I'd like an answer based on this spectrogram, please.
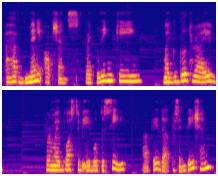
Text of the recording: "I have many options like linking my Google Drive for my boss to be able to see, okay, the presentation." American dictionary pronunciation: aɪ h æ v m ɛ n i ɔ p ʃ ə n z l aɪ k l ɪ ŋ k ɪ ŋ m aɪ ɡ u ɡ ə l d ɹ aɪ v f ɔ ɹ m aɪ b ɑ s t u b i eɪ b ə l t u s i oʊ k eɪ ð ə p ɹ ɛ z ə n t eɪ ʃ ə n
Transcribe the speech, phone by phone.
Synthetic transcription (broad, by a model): aɪ h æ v m ɛ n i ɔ p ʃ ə n s l aɪ k l ɪ ŋ k ɪ ŋ m aɪ ɡ u ɡ ə l d ɹ aɪ v f ɔ ɹ m aɪ b ɑ s t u b i eɪ b ə l t u s i oʊ k eɪ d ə p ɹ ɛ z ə n t eɪ ʃ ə n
